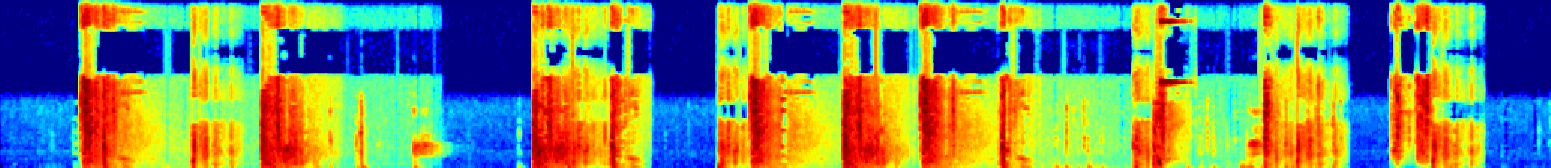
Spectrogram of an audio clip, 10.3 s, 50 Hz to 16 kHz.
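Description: Rapid gunfire and sharp sniper shots from the 2D shooter game Gun Mayhem 2, loud bursts of cracks and thuds in quick clusters separated by brief gaps, with no talk over them.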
